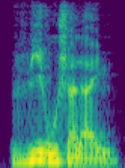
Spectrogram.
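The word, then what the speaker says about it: וִירוּשָׁלַיִם: Donc on supprime le shva et on met le vav devant avec un chirek et on prononcera donc Virushalayim.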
